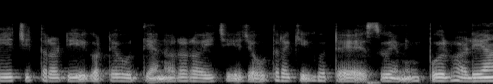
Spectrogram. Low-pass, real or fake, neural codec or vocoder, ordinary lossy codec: 7.2 kHz; fake; codec, 16 kHz in and 24 kHz out, 1 kbps, XY-Tokenizer; MP3, 48 kbps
